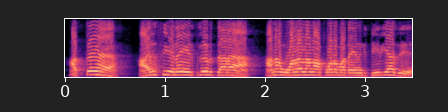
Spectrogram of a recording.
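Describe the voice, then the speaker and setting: A woman's voice: very high-pitched, fairly even intonation, racing, pushed and bright. Woman doing an evasive young daughter.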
